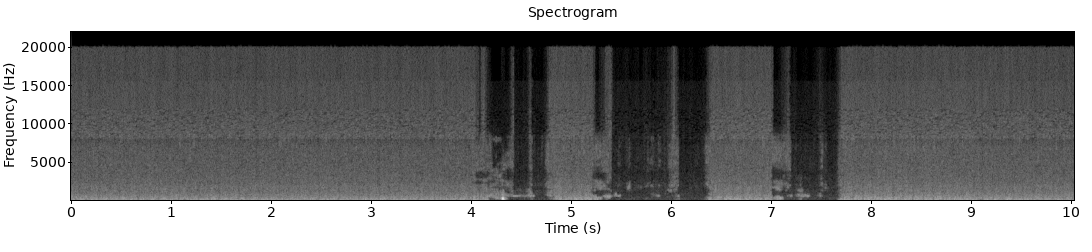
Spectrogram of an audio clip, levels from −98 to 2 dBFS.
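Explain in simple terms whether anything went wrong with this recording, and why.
Something did go wrong. The speech gets pushed down three times: from 4.17 to 4.82 s, from 5.23 to 6.38 s, and from 7.02 to 7.7 s, dropping steeply each time. That pattern looks like speech suppressed in double talk. Most likely the call's echo canceller heard both ends talking at once, couldn't tell this talker apart from the returning echo, and turned everything down together. The longest gap, lasting about a second, is the middle one.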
